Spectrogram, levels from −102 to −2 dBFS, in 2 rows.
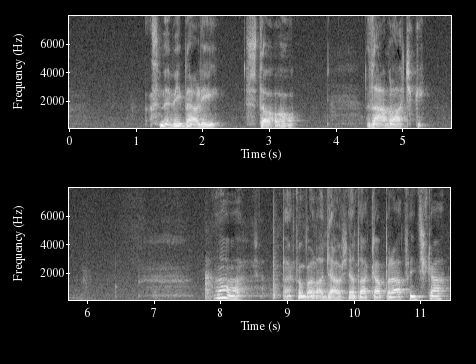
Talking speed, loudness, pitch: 70 wpm, -14 LUFS, 180 Hz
